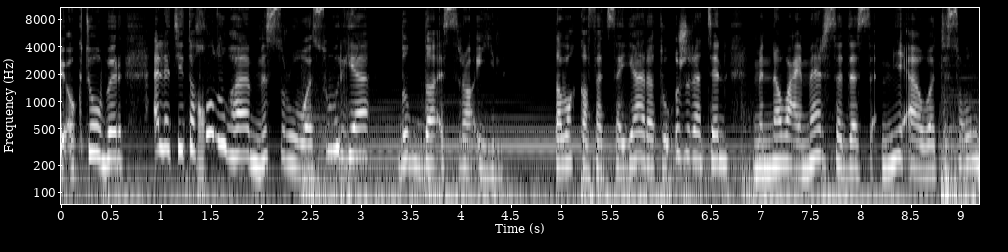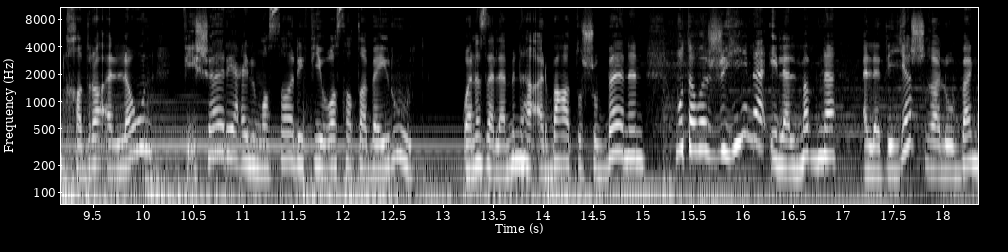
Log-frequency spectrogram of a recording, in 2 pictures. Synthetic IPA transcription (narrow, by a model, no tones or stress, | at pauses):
iʔʊkt̪oːbɪɾ | ʔalːat̪iːt̪axuːðˤʊɦamɪsɾwasuːɾjad̪ˤɨd̪ˤːʔɪsɾˤɑːʔiːl | t̪awɑqːɑfat̪sajːɑːɾˤɑʔʊʒɾˤɑ | mɪnːawʕmaɾsad̪ɪsmɪʔawɪt̪ɪsʕuːnxɑd̪ɾˤɑːʔɪlːawnfḭːʃaːɾɪʕɪlmɑsˤɑːɾifiːwɑsˤɑt̪ˤbajɾuːt̪ | wanazalamɪnhaʔɑ̰ɾˤbɑʕaʃʊbːaːn | mʊt̪awaʒːɪɦiːnʔɪlalmabna | ʔalːaðijaʃɣalban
